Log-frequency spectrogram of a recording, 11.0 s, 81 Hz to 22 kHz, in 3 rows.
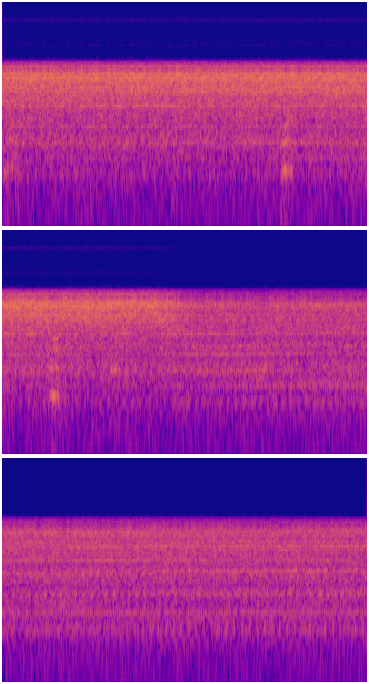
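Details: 2006 Saab 9-2X Aero, cold start first thing in the morning, no air conditioning on; even petrol idle with a quick steady patter that settles slightly lower after a few seconds, a normal cold idle with no fault.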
